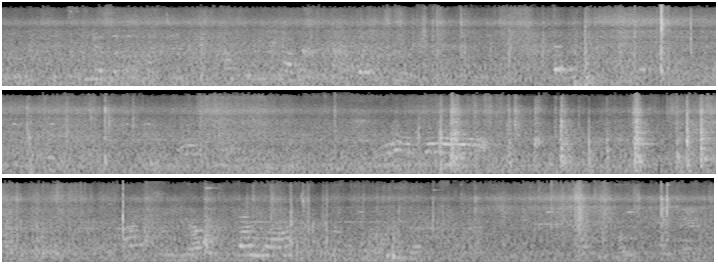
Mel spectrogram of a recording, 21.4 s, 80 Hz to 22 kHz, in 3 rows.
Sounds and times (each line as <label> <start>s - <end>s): cash register 1.0s - 10.1s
